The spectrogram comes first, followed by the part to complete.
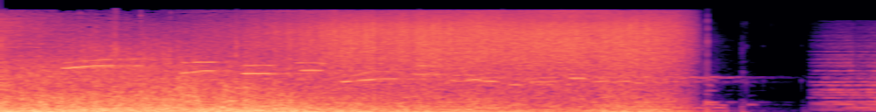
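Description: Explosion sound effect: a loud, rumbling blast of noise lasting about five seconds, with a few short high notes stepping down in pitch over it, fading out a little after five seconds.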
